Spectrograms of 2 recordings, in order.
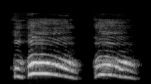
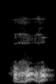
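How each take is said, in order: First: It is said in Mickey Mouse's high voice. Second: It is said in Goofy's voice.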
